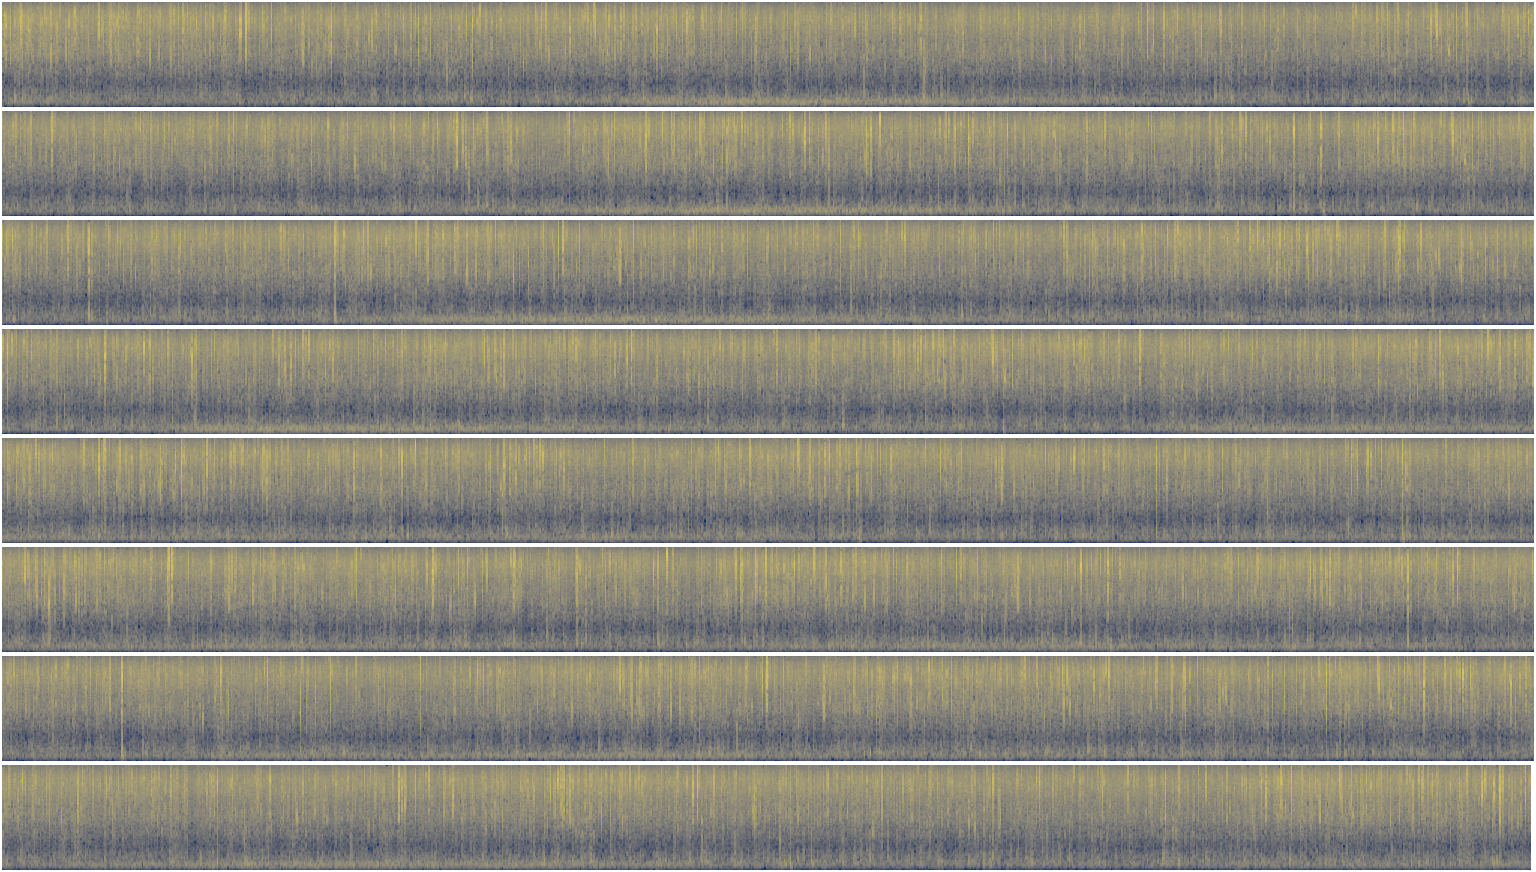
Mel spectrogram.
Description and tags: Snow falling in the Scottish borders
